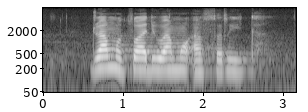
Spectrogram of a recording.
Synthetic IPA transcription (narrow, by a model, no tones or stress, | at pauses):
d͡ʒwamʊt͡sʼwadiwamʊʔafriːkʼḁ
